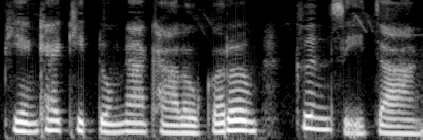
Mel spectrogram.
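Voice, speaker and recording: A woman narrating a fantasy novel aloud, slowing down as she voices the characters. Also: mid-range voice, steady tone, mellow. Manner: voices characters with slow, deliberate delivery. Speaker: audiobook narrator. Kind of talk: dramatic novel reading.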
